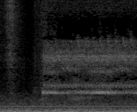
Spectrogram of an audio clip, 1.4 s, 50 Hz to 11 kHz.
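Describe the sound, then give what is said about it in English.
A 37-minute night field recording: crickets chirr in a steady, high-pitched drone that starts after a brief moment and holds evenly, with other animals in it, over a low background rumble with no voices. “I'm just going to record crickets all night.”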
